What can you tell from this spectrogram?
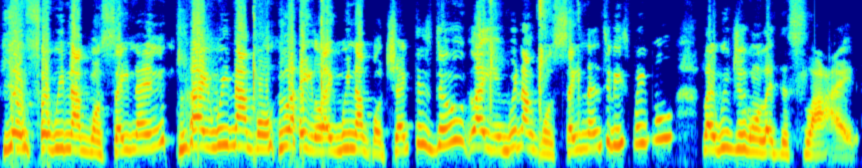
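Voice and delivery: an inner hothead pushing to act; giggling, riled-up inner voice; body's restless inner voice. Retold or imitated. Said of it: "my body's like".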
